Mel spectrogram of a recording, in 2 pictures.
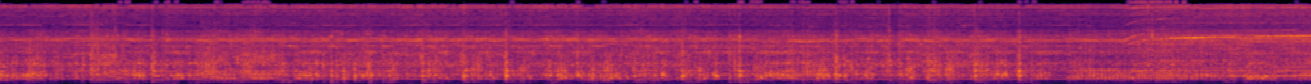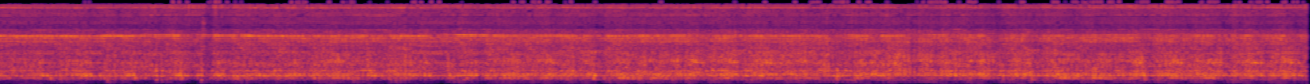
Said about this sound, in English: Make sure you whisk till it's all, there's no lump.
